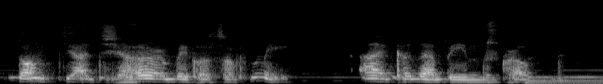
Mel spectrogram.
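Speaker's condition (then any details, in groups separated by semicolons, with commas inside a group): Multiple sclerosis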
